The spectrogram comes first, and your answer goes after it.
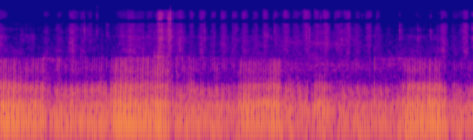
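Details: Tabby cat purring contentedly indoors near a cup of tea, a deep rapid throbbing rumble that swells and fades in waves roughly every one to two seconds.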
